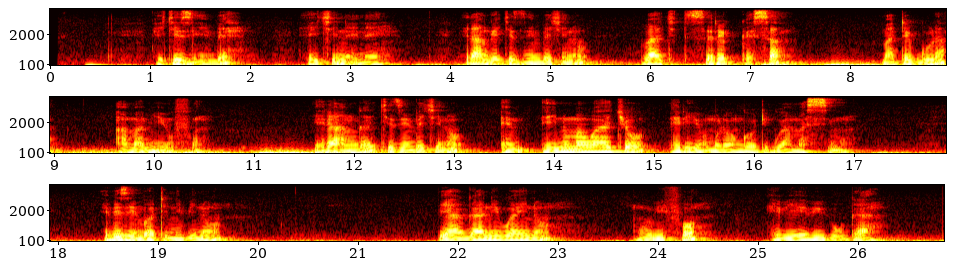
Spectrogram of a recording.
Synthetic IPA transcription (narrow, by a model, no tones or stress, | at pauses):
e̞ciziːmbe̞ː | cine̞ne̞ː | ɾaŋɡe̞ːciziːmbe̞cino̞βaci̥se̞̰ɾe̞ke̞sa | mate̞ɡulaː | mamjuːfu | e̞ɾaŋɡaciziːmbe̞cino̞ | einumawaːco̞e̞ɾijo̞ːmulo̞ːŋɡo̞ːtiɡwaːmasimu | e̞βiziːmbo̞ːtiniβino̞ | βjaːɡaːniβwaino̞ | muβifo̞ | e̞βje̞ːβiβuɡa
